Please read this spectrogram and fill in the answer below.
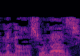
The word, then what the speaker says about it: Manas: Yeah, Manas.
